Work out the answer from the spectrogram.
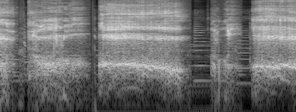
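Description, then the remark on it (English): A voice imitates a movie villain's labored, gasping breathing through a mask: long raspy inhales and exhales in a slow, repeating rhythm, loud, with brief pauses between breaths. “No, it's terrifying when he's breathing on you. He's like gasping for like...”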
